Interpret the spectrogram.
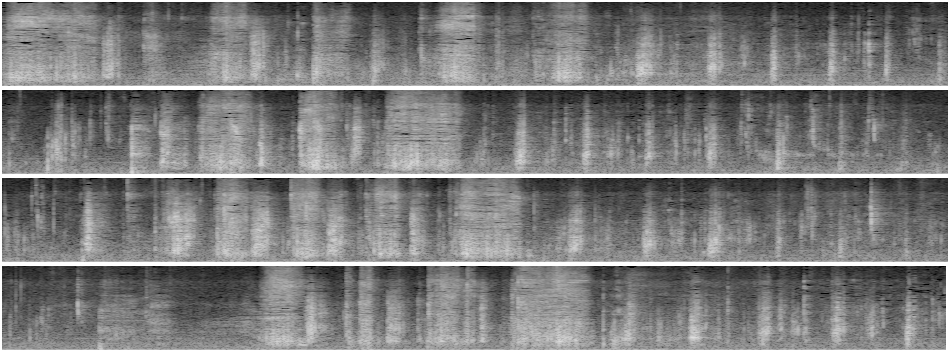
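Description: Close-miked eating of enoki mushrooms in chili oil: repeated biting and chewing with crunchy sounds, coming in runs with short pauses between mouthfuls.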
